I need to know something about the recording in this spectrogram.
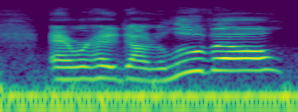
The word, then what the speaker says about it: Louisville: we're headed down to louisville or louisville as i'm told the locals pronounce it and we're going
